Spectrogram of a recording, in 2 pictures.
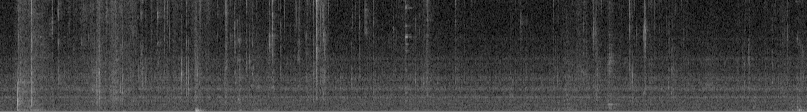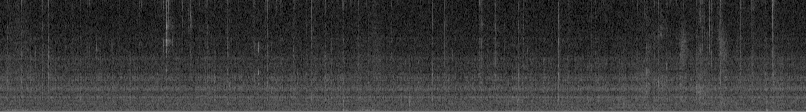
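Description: Faint metallic clicks and scrapes of a Bogota-style rake pick and tension wrench working the pins of a TESA euro-profile pin-tumbler cylinder. The clicks come in a cluster over the first several seconds and only now and then after that, over a steady low hum.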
